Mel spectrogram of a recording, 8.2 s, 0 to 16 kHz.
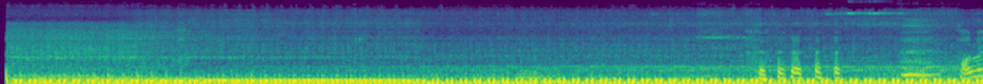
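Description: Triumph Speed Twin 1200's parallel-twin engine running as the bike rides, loud and steady, its low note changing to a rapid even exhaust beat about three and a half seconds in. A voice speaks briefly near the end.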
